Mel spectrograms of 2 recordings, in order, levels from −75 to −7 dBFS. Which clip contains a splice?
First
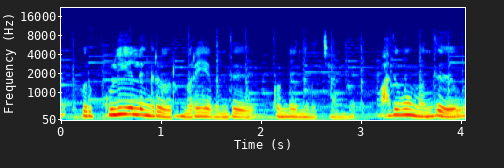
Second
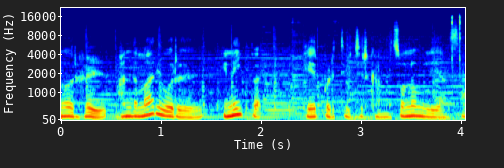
first; 1 cut; at 3.0 s

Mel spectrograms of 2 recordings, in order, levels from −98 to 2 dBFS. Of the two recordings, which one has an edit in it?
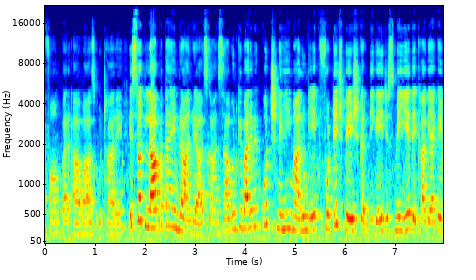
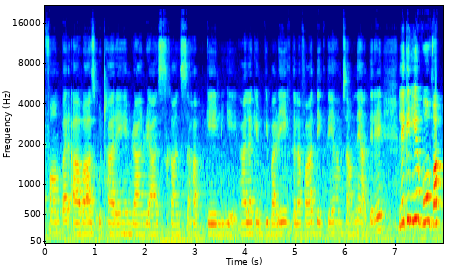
first; 2 cuts; at 1.5 s, 5.3 s

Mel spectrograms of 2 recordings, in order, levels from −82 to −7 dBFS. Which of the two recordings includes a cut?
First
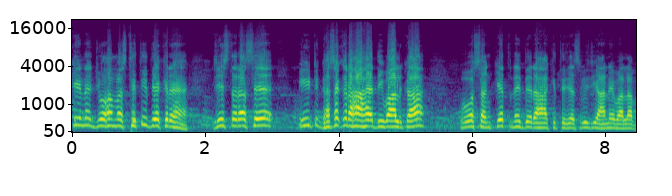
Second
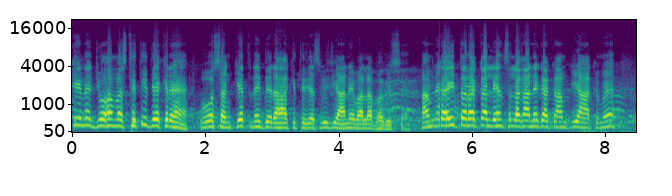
second; 2 cuts; at 1.8 s, 5.4 s

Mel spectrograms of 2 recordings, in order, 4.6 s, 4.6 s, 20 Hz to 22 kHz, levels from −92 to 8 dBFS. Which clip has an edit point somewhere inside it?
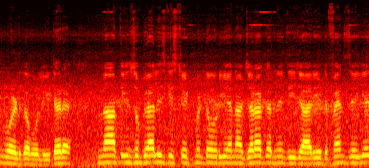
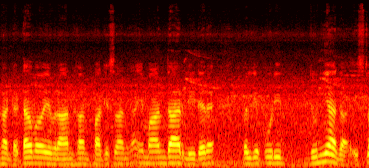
first; 1 cut; at 1.1 s

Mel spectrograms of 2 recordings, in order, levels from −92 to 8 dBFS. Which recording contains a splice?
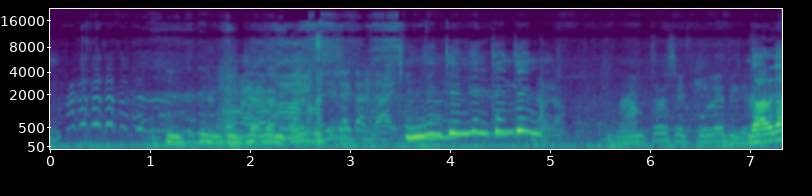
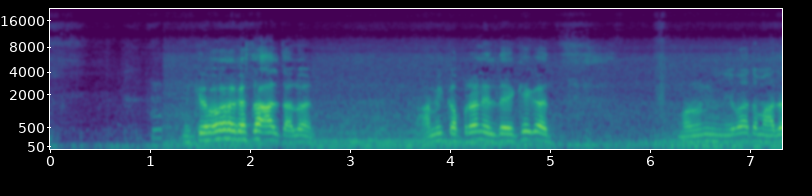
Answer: second; 1 cut; at 1.2 s

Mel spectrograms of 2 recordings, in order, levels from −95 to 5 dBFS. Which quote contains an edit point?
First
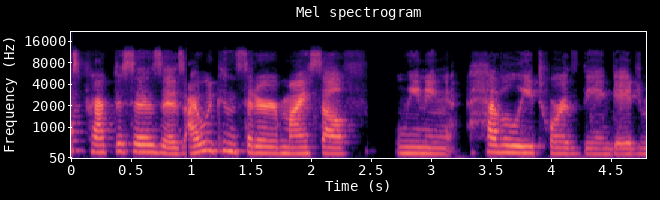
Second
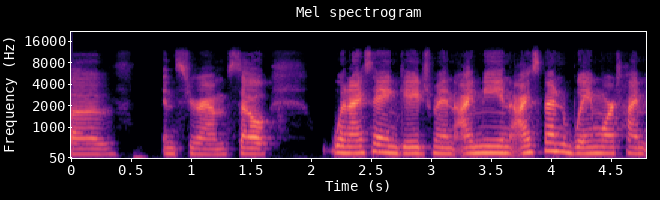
first; 1 cut; at 0.9 s

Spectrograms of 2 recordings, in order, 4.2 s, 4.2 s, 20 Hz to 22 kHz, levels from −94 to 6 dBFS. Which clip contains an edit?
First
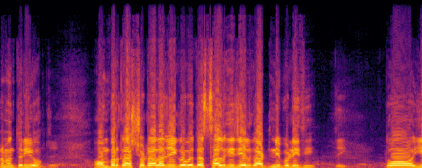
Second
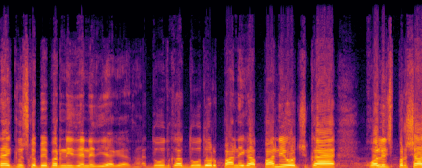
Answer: second; 1 cut; at 1.5 s

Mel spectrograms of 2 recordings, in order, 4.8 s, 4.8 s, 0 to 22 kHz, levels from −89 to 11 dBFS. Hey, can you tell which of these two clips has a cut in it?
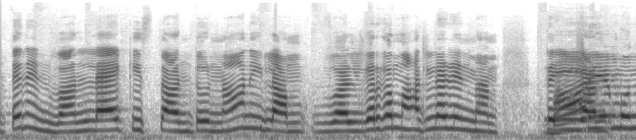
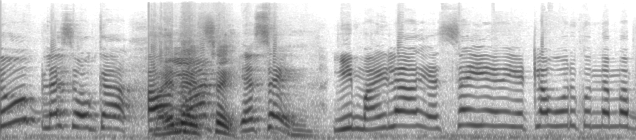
second; 2 cuts; at 1.0 s, 2.3 s

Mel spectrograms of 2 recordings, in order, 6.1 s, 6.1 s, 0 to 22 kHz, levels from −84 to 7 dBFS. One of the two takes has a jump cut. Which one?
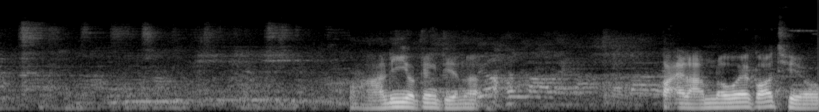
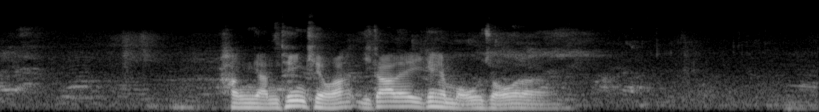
first; 1 cut; at 2.5 s

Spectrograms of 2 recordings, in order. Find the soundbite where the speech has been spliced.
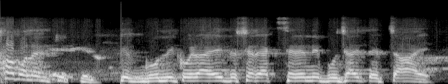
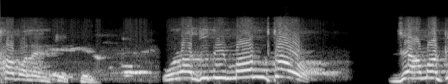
first; 1 cut; at 1.2 s

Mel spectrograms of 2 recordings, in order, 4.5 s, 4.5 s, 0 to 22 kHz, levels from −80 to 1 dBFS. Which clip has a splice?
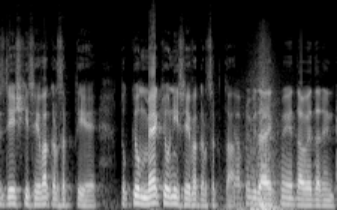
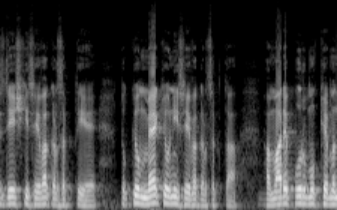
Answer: first; 1 cut; at 3.3 s

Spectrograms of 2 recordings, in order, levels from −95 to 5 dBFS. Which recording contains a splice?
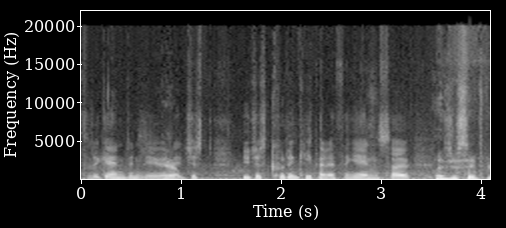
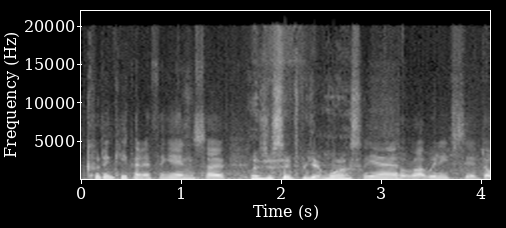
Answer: second; 1 cut; at 3.2 s

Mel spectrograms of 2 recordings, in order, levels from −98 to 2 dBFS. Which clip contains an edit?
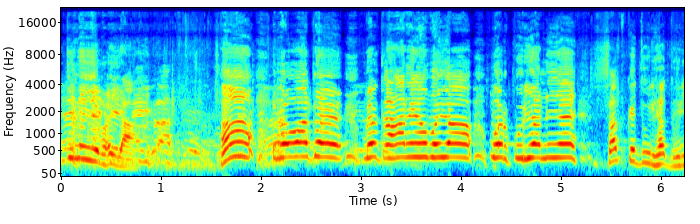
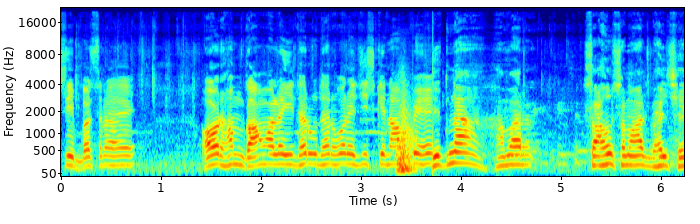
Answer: second; 1 cut; at 3.7 s

